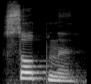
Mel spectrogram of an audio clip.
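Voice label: "сотны", Komi, female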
